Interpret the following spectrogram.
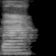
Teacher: Ah, it's going up, it's high.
